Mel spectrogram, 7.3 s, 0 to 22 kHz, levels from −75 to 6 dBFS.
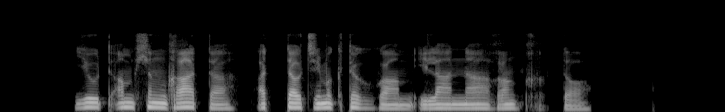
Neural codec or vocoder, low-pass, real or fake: none; 7.2 kHz; real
